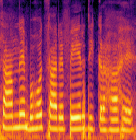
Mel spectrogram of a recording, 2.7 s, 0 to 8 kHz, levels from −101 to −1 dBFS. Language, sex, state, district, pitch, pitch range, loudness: Hindi, female, Arunachal Pradesh, Papum Pare, 245 Hz, 230-260 Hz, -11 LUFS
